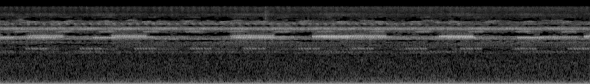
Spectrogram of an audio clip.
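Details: Crickets chirping in a park in the evening: a dense, steady high-pitched trilling chorus with pulsing bands, loudness swelling and easing every second or so, over a low background hiss.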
